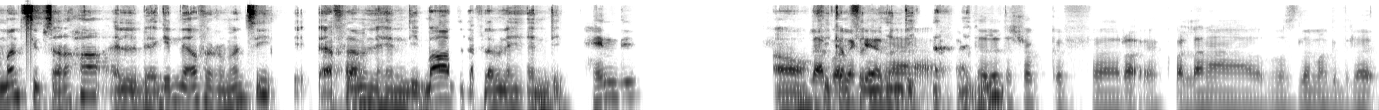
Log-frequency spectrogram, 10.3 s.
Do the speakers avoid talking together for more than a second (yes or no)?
no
